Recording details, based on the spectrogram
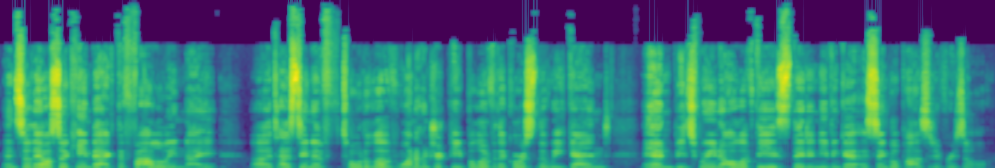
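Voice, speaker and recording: A man's voice: mid-range voice, a little fast. A man co-hosting a podcast, giving casual news commentary in a conversational, restarting way. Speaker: podcast co-host.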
